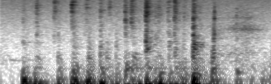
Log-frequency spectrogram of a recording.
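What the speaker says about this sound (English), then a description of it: "So I'm going to go ahead and type in Sushi Club." Quick, close clicking of a computer keyboard as a short name is typed, a brisk run of light keystrokes with no voices.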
